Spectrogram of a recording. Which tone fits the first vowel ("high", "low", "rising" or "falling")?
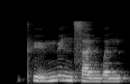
low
